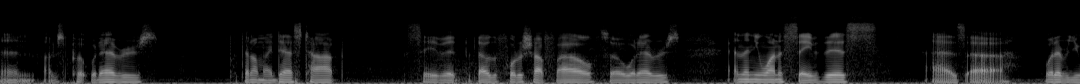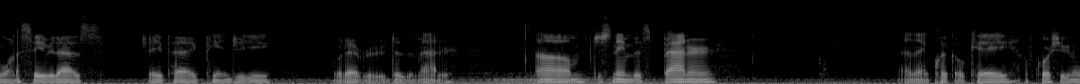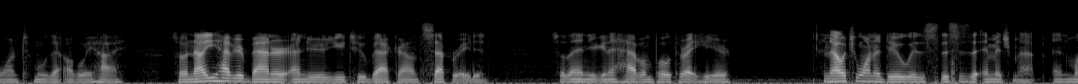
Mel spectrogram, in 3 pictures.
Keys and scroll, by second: 0.0-1.2 typing, 15.8 typing, 17.3-18.8 typing, 20.5 typing.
